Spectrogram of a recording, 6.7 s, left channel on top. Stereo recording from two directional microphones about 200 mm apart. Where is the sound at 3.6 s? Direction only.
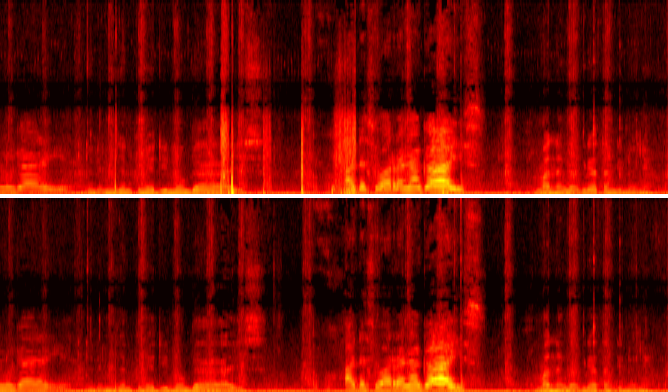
15° left (ahead or behind).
